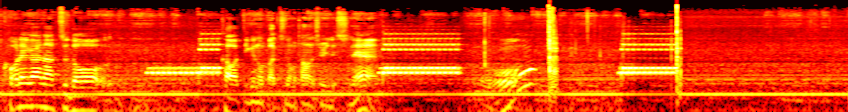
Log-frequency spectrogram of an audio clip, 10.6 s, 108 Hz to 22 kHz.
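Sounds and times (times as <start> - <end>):
speech: 0.1 - 2.2, 2.8 - 4.9, 6.2 - 7.1
constant hum: 0.8 - 10.6
shop landline telephone ringing with electronic tone: 1.8 - 2.9, 4.7 - 5.8, 7.7 - 8.6.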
